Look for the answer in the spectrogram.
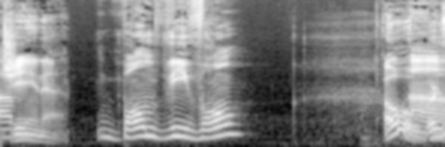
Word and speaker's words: bon vivant: Bon vivant.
